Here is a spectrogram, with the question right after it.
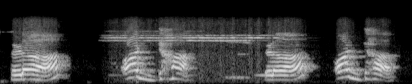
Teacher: ड़ और ढ उच्चारण देखेंगे तो झटके से उच्चारण होता है। ड़ और ढ, इन दोनों वर्णों में आप देखें तो उच्छिष्ट का जो शाब्दिक अर्थ है उसे हम समझ लेते हैं कि क्या है, ऊपर फेंकना।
